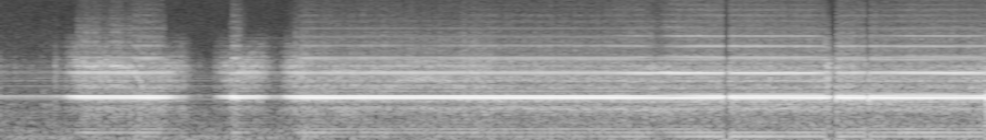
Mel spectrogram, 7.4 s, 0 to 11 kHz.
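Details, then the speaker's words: Northern Electric Baby Champ AM radio during IF alignment: garbled, distorted audio with a fixed whistle and random static crashes; IF tuned to 438 instead of 455, well off frequency and needing realignment. "fight this way well we have lots going on here and it's not good got static crashes for no reason we got garbled sound and this thing appears to be tuned to 438 instead of 455"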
